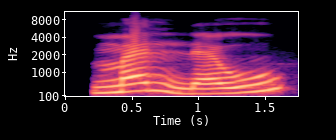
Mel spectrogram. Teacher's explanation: نون ساکن کے بعد لام آ گیا تو یہاں پر ادغام بغیر غنہ ہوگا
